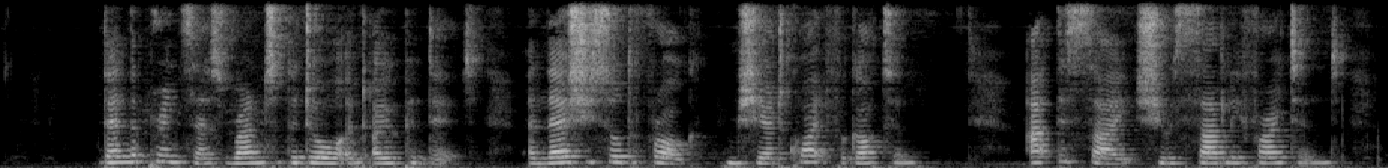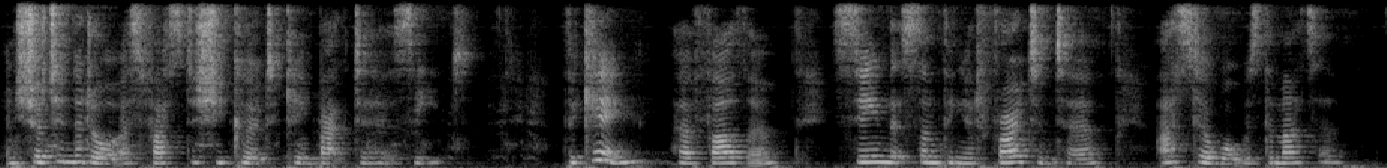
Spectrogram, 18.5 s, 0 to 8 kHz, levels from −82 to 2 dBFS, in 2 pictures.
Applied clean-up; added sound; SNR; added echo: neural separator model SepFormer DNS4.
